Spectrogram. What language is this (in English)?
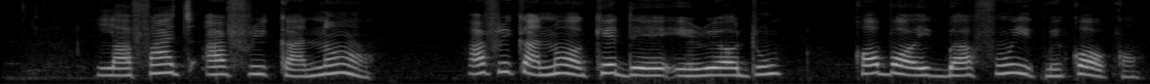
Yoruba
